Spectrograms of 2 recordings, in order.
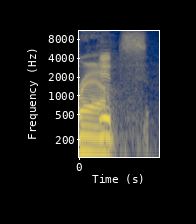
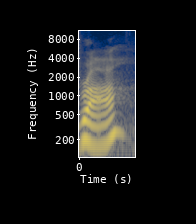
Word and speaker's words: Ra: It's pronounced Ra. It's Ra.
